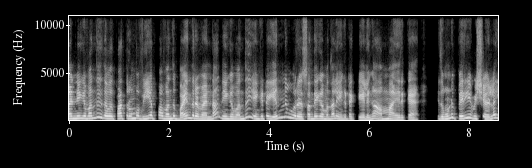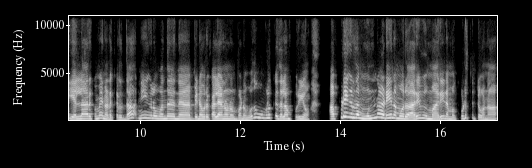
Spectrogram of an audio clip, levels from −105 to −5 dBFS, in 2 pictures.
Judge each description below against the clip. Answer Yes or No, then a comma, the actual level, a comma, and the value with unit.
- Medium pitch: No, high, 235 Hz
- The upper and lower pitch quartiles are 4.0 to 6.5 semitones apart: Yes, average, 4.4 semitones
